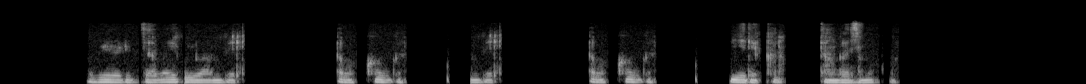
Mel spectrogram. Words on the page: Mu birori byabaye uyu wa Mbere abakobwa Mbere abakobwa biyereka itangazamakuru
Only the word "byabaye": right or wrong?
right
